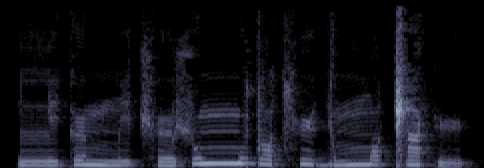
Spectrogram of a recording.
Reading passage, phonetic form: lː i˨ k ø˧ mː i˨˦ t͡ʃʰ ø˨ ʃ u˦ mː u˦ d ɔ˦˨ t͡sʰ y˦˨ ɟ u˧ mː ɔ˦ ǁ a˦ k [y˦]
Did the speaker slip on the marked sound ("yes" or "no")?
yes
